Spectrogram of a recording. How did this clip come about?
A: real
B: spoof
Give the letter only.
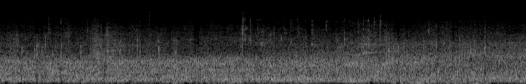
B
